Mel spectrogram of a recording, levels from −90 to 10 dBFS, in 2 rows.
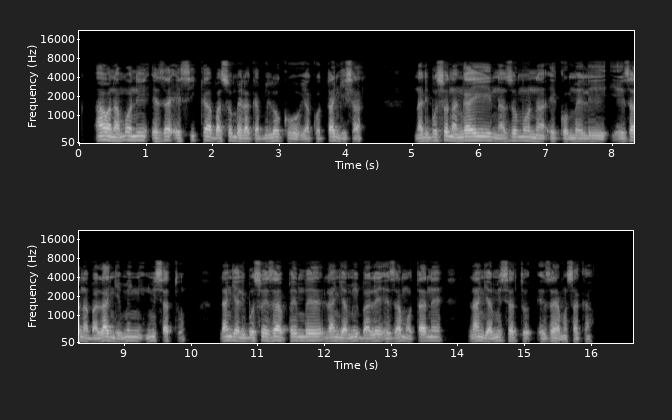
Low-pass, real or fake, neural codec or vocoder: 7.2 kHz; real; none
